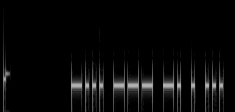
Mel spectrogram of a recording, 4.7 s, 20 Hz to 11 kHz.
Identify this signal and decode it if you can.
Morse code, heard as a keyed tone, about 17 wpm, 700 Hz. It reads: BONES
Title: A Sound Of Thunder 17wpm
